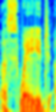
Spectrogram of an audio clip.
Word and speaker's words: assuage: Assuage is sometimes mispronounced assuage or assuage. These recent variants have made their way into a few current dictionaries, but the traditional and proper pronunciation, countenanced by all dictionaries, is assuage.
